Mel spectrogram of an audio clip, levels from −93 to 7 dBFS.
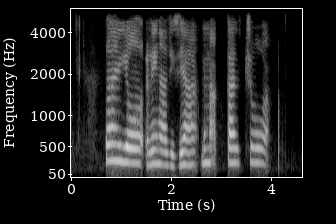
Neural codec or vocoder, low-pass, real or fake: codec, 44.1 kHz, 2.6 kbps, DAC; 5.4 kHz; fake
